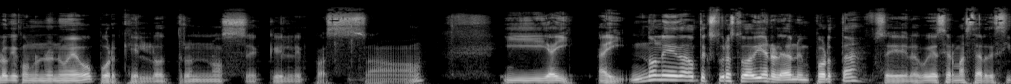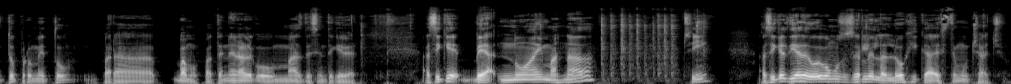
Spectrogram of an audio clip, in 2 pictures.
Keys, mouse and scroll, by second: 0.3 scroll up 1, 0.6-2.1 shift+drag, 2.2-3.3 drag, 4.2 alt+a, 5.2 Escape, 5.7-6.0 scroll down 2, 6.2 scroll up 2, 7.6 click, 8.6 scroll down 2, 9.0-12.2 middle drag, 12.4 scroll up 2, 14.0 scroll down 2, 14.5 shift+click, 16.1 p, 16.8 space, 18.5-18.8 scroll down 2, 19.0-19.3 scroll up 2, 19.6-20.2 shift+drag.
